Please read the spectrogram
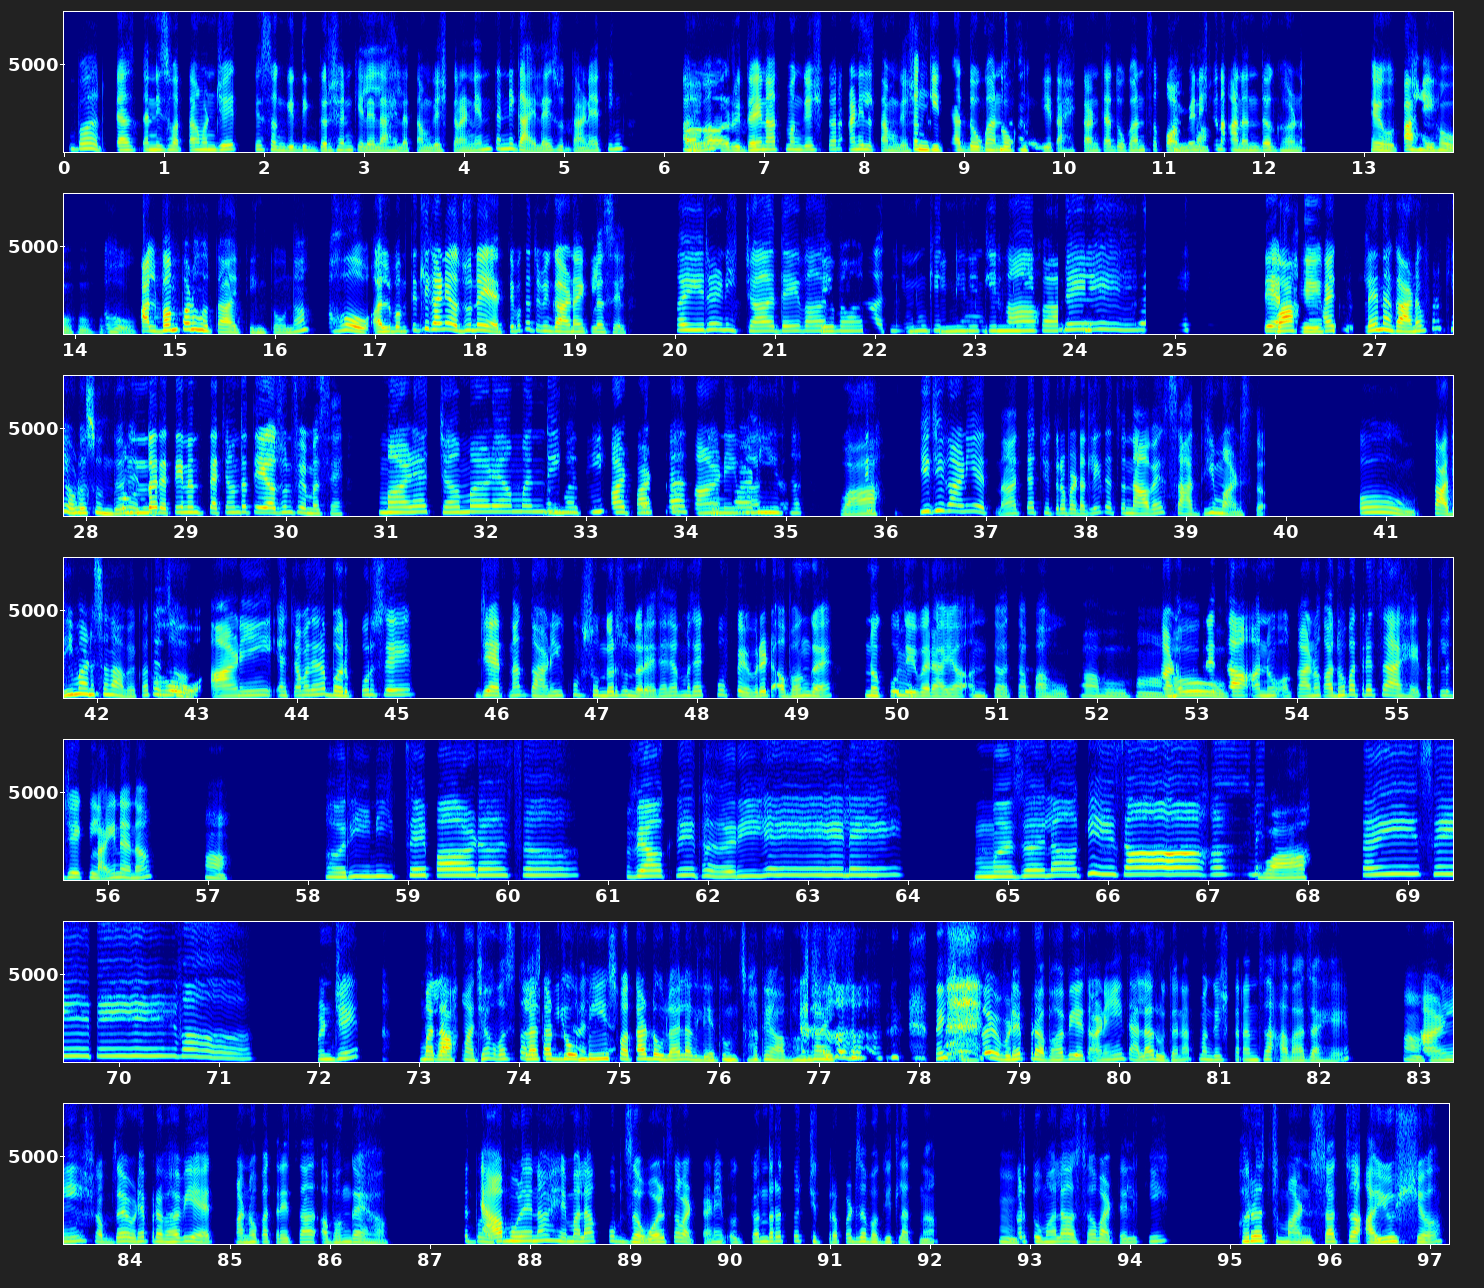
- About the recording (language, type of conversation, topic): Marathi, podcast, जुने सिनेमे पुन्हा पाहिल्यावर तुम्हाला कसे वाटते?
- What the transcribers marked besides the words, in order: tapping; in English: "आय थिंक"; other background noise; in English: "कॉम्बिनेशन"; in English: "आय थिंक"; singing: "देवा ठिणगी ठिणगी वाहू दे"; singing: "ऐरणीच्या देवा तुला ठिणगी ठिणगी वाहू दे"; in English: "फेमस"; singing: "माळ्याच्या मळ्यामंदी पाटाचं पानी जातं"; singing: "मळ्यामंदी पाटाचं पानी जातं"; in English: "फेव्हरेट"; singing: "हरिणीचे पाडस व्याघ्रे धरियेले, मजलागी जाहले तैसे देवा"; laugh; laughing while speaking: "तुमचा ते अभंग ऐकून"; laugh; bird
